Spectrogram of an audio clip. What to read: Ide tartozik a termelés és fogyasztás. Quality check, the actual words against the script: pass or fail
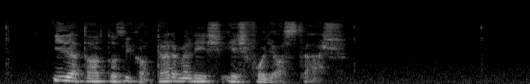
pass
